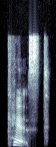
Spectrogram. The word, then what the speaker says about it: kissed: ¿Cómo voy a pronunciarlo? Kissed. Porque hay un sound at the end.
